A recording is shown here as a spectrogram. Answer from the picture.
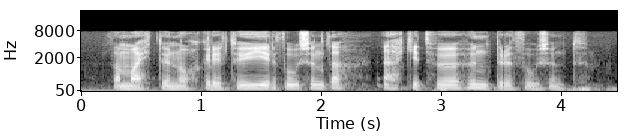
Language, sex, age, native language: Icelandic, male, 20-29, Icelandic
